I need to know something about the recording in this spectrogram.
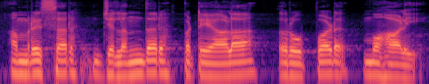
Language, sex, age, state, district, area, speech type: Punjabi, male, 30-45, Punjab, Shaheed Bhagat Singh Nagar, rural, spontaneous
